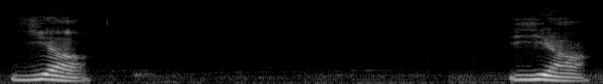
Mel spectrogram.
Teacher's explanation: وسط زبان جب اوپر کے تالو سے لگتی ہے یا ادا ہوتے ہیں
